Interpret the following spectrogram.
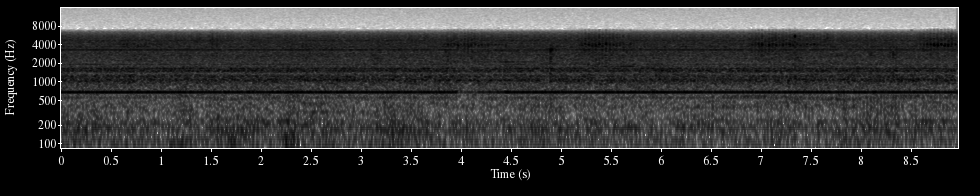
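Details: Fluffy white three-week-old kitten with its mother Ellis indoors in a bedroom, hugging her or climbing on her head, both purring. Steady low rumbling purr runs throughout, under a constant faint electrical-sounding hum.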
